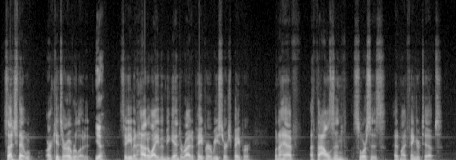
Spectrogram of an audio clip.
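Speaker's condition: No condition

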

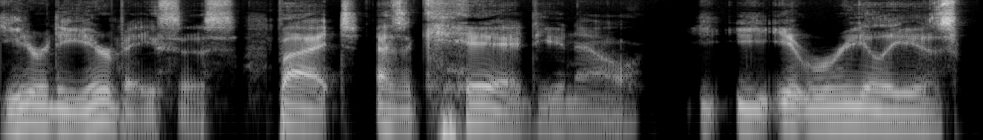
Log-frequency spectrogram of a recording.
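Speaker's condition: Cleft lip and palate; bandaged

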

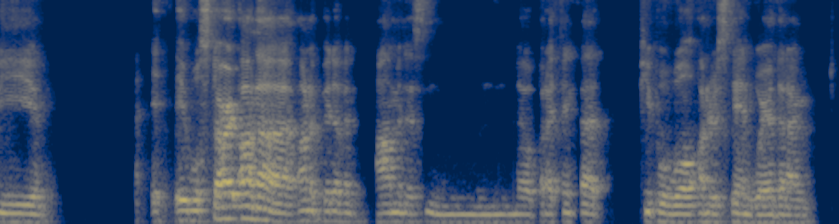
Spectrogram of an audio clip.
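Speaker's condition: Stuttering; stuttering since childhood; varies by situation, more fluent when confident, healthy and feeling good; repeated sounds, blocks

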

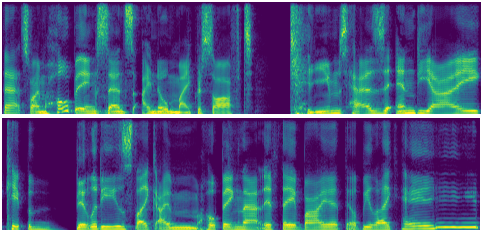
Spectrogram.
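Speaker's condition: Stutter; self-reported stutter; expects stutter to be an obstacle for some listeners; prolonged sounds

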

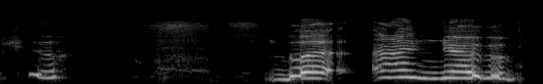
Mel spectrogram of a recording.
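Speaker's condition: Cerebral palsy; cerebral palsy since childhood; people less willing to listen to own talking voice, uses songs to get point across

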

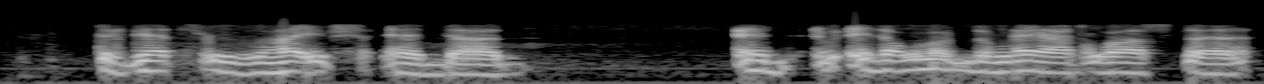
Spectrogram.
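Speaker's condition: Late-onset Pompe disease; onset age 5-6

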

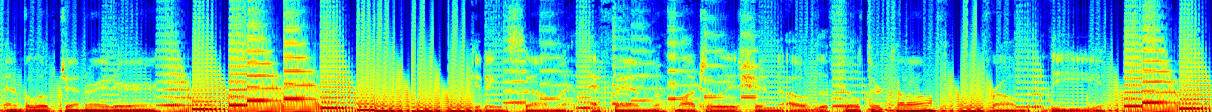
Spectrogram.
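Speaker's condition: No condition

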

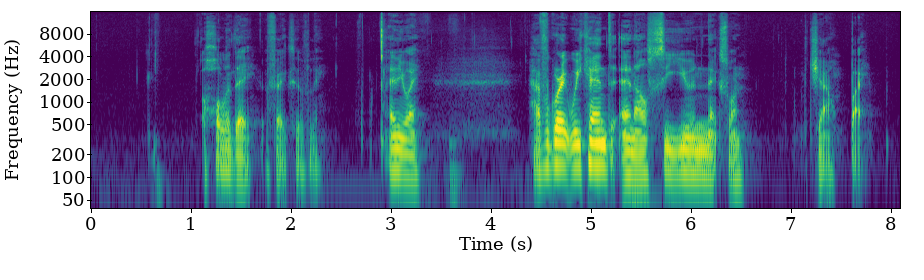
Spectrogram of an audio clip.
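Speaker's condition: No condition

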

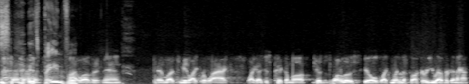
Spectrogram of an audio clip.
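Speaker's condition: Cleft palate; congenital

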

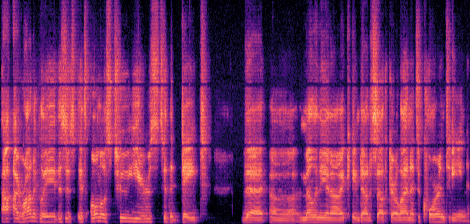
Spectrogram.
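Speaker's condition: No condition

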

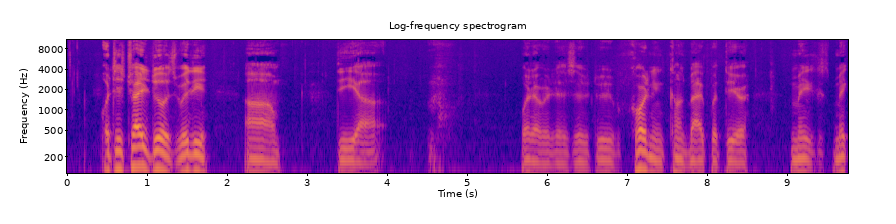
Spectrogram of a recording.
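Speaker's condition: ALS; onset year ago, slurred speech, limb and torso weakness, stroke ruled out, Mayo Clinic neurologist diagnosis; slightly slurred, talking getting harder, fears sounding mumbled, voice disrupts train of thought, expects voice loss

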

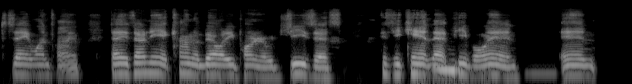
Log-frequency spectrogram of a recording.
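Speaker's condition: Cerebral palsy; affects arms and hands

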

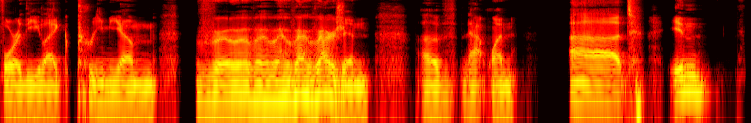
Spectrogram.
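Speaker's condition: Stutter; stutter since childhood, speech therapy in elementary school; repeated sounds, prolonged sounds

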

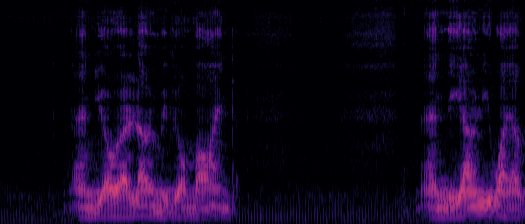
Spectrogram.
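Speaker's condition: Total laryngectomy; stage 4 laryngeal cancer, total laryngectomy by Mr. Tagar, head and neck chemoradiotherapy, one-ear deafness, anosmia; recently finished treatment, no evidence of disease, shoulder nerve pain, on opioids, sleeps upright, legs weak; voice valve speech, leaks leave no voice, electrolarynx backup, not heard in groups, swallow about 10%

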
